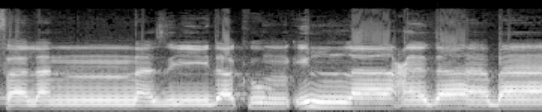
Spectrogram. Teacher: tanin Fatihah top Hai ayat yang berakhiran dengan tanin Fatah maka panjangnya hanya menjadi satu Alif atau dua harokat tidak boleh lebih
